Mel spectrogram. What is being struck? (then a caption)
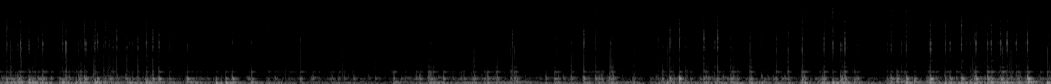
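Metal mesh microphone grille. Long acrylic nails rapidly scratch and tap the hollow black metal mesh grille of an uncovered Blue Yeti microphone. The result is a dense, dry patter of quick clicks and scrapes, heavy in the low end with a faint steady tone beneath. The activity eases into softer rubbing midway before the rapid tapping builds again.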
